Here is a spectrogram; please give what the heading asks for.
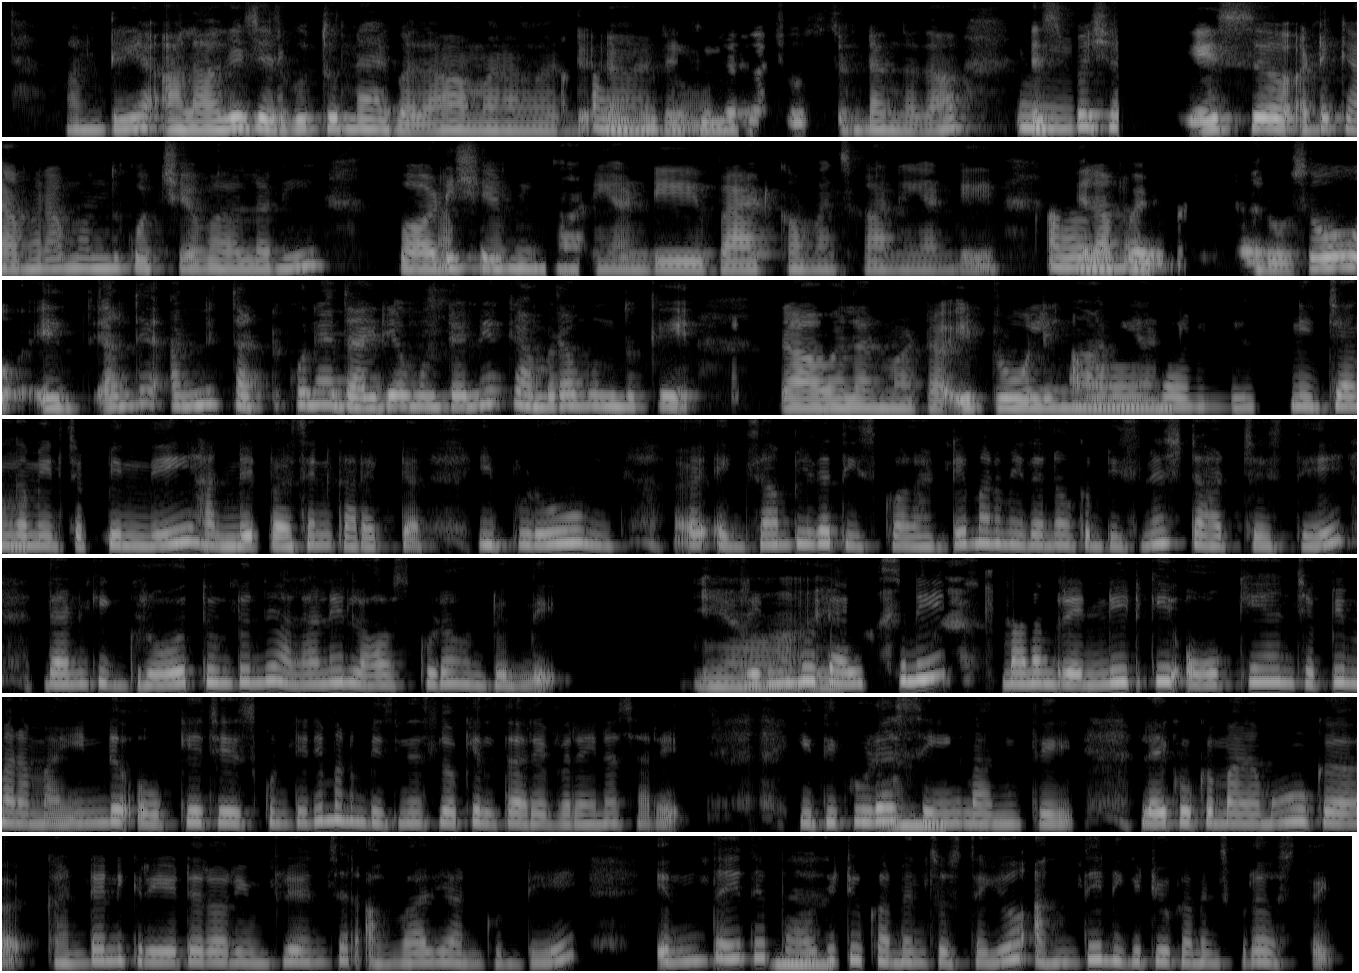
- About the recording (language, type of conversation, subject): Telugu, podcast, షార్ట్ వీడియోలు చూడటం వల్ల మీరు ప్రపంచాన్ని చూసే తీరులో మార్పు వచ్చిందా?
- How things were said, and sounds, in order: in English: "రెగ్యులర్‌గా"; in English: "ఎస్పెషల్‌లీ ఫేస్"; other background noise; in English: "బాడీ షేమింగ్"; in English: "బ్యాడ్ కామెంట్స్"; in English: "సో"; in English: "ట్రోలింగ్"; in English: "హండ్రెడ్ పర్సెంట్ కరెక్ట్"; in English: "ఎగ్జాంపుల్‌గా"; in English: "బిజినెస్ స్టార్ట్"; in English: "గ్రోత్"; in English: "లాస్"; in English: "ఎగ్జాక్ట్‌లీ"; in English: "మైండ్"; in English: "బిజినెస్‌లోకెళ్తారు"; in English: "సేమ్"; in English: "లైక్"; in English: "కంటెంట్ క్రియేటర్ ఆర్ ఇన్‌ఫ్లూ‌యన్‌సర్"; in English: "పాజిటివ్ కామెంట్స్"; in English: "నెగెటివ్ కామెంట్స్"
